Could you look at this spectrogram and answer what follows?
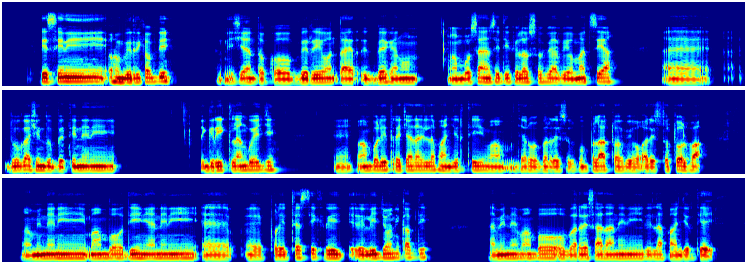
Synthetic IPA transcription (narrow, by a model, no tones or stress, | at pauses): ɪsɪnɔmbɪrːikʼɐbd̪ɪ | nːɪ̰ʃɪɐnt̪ɔkːɔbɪrːiwɐnt̪aᶑɪ̰d̪̚bekɐnun | mʔɐmbɔlsajɐns̬ɪt̪ɪfɪlɔsɔfijabɪjɔmɐt̪sɪa | d̪uːɡaʃɪnd̪ʊbːɛt̪ːɪnːɛnɪ | ɡɾiːklɐŋɡʊed͡ʒɪ | maːmbɔlɪt̪ɪɾɛt͡ʃːaːt̪alɪlːɐfaːnd͡ʒɪɾt̪ɪmad͡ʒɐɾwɔlbɐreːsɪskʊnpɪlaːt̪ːofɪhɔɐ̰ɾɪst̪ɔt̪ːʊɔlfa | nɐmːɪnːɛnɪmambod̪iːnɪjanɛnɪ | pʰɔlɪt̪ɛst̪ɪkɾɾɛlɪd͡ʒonɪkʼɐb̚d̪ɪ | nɐmːɪnːɛmaːmboːbɐrːeːsːaːt̪anɛnɪlɪlːɐfaːnd͡ʒɪɾt̪ɪɐj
